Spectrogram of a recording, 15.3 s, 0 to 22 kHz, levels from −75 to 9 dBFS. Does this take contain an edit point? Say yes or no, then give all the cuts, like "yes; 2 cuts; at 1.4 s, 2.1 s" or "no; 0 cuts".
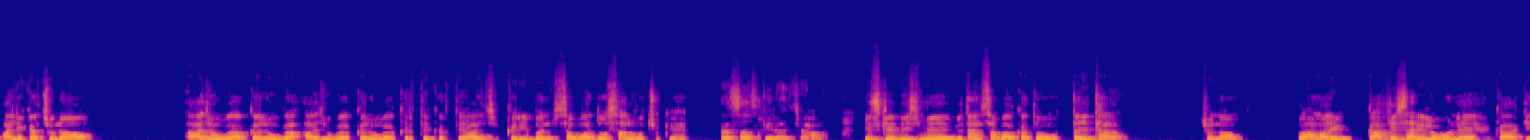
no; 0 cuts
